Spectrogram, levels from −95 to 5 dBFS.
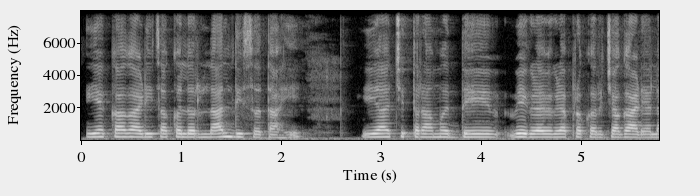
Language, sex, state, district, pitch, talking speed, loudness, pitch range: Marathi, female, Maharashtra, Pune, 200 Hz, 105 wpm, -14 LUFS, 185-205 Hz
